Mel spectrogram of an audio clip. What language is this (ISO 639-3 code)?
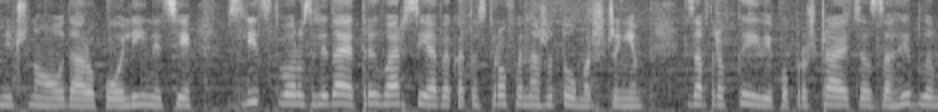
ukr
